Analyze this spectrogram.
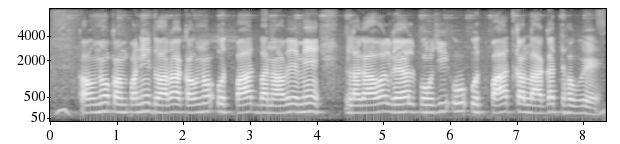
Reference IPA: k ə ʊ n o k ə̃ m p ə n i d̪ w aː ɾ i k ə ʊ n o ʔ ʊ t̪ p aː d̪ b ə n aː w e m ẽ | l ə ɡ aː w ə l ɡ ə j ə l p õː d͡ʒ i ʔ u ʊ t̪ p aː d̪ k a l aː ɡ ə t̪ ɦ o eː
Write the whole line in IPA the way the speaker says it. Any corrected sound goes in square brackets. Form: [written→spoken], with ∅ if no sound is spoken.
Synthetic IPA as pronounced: k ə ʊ n o k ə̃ m p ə n i d̪ w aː ɾ [i→a] k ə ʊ n o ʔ ʊ t̪ p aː d̪ b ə n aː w e m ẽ | l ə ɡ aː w ə l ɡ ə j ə l p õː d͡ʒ i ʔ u ʊ t̪ p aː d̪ k a l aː ɡ ə t̪ ɦ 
